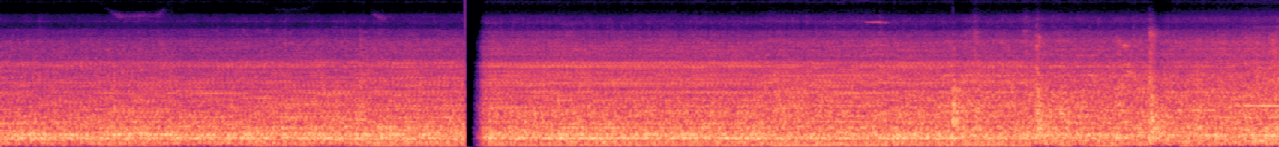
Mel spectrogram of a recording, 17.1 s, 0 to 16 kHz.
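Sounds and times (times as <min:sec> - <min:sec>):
excavator diesel engine running: 0:00.0 - 0:17.0.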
